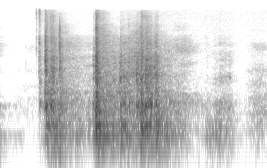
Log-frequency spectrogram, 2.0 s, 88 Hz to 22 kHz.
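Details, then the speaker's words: LG FC930W VHS VCR after the loading fault was repaired and the head cleaned: a brief run of soft clicks and motor whirr as the tape is drawn in. The cassette loads cleanly and goes to play. "goes in beautifully loads nicely says play and there we go"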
